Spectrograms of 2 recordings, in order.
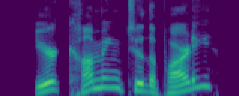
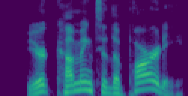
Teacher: We'll say the sentence both ways. First as a real question with rising intonation. Ready? You're coming to the party. Now as a statement of fact with falling intonation.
